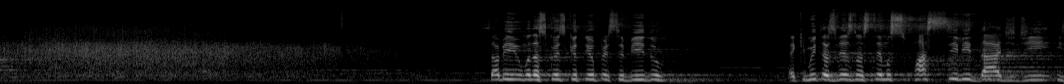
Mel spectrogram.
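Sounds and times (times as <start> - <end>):
loud audience applause: 0.0 - 3.4
speech: 4.9 - 6.9, 8.0 - 10.6.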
